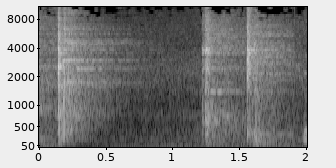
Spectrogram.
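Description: Glass lid being set onto a metal saucepan: a sharp clink with a short ring just after the start, and a second clink about a second later.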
